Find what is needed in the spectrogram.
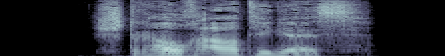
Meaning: strong/mixed nominative/accusative neuter singular of strauchartig
- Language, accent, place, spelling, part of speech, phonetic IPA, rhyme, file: German, Germany, Berlin, strauchartiges, adjective, [ˈʃtʁaʊ̯xˌʔaːɐ̯tɪɡəs], -aʊ̯xʔaːɐ̯tɪɡəs, De-strauchartiges.ogg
